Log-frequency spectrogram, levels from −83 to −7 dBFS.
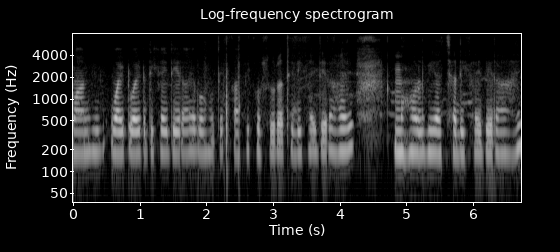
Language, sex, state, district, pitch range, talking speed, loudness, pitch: Hindi, female, Chhattisgarh, Sarguja, 175-185 Hz, 230 wpm, -36 LUFS, 180 Hz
